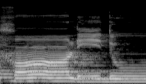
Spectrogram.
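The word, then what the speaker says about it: خالدون: Wahum fiha kholidun.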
